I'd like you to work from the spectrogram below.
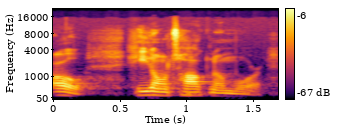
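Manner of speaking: ordinary talk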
